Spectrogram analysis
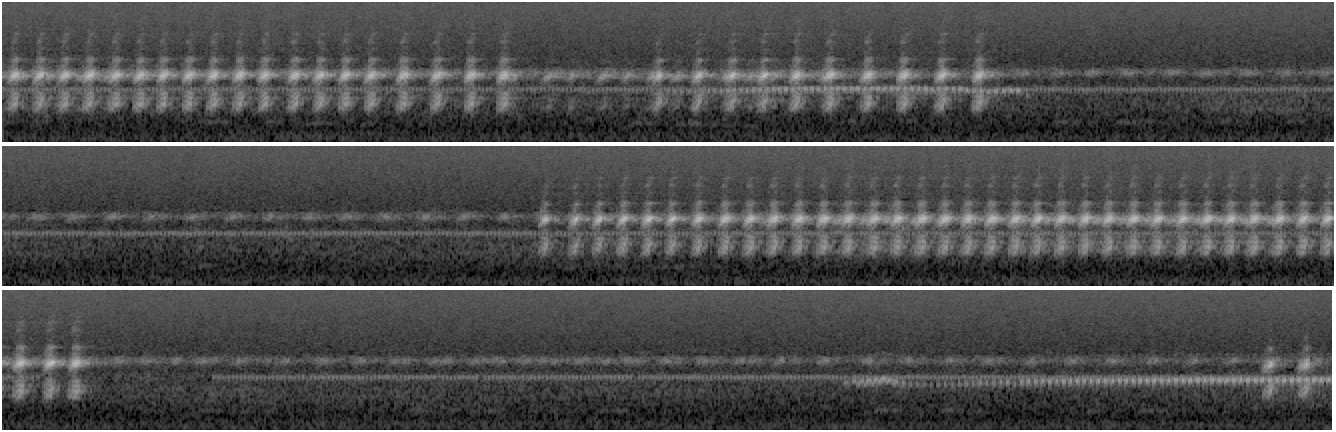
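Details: Tree frogs singing in a pond on a mid-April night in north-east Italy: bursts of fast, rattling pulsed croaks lasting a few seconds, separated by pauses, over the steady high trill of mole crickets.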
